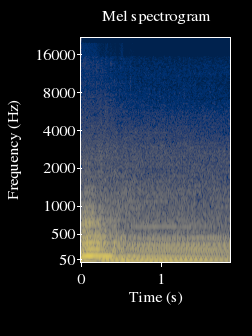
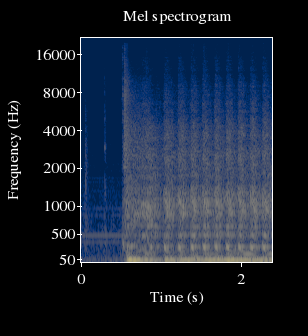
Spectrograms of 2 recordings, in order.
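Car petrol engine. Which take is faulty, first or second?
second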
